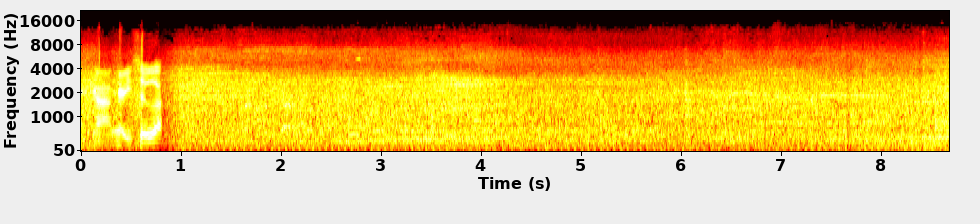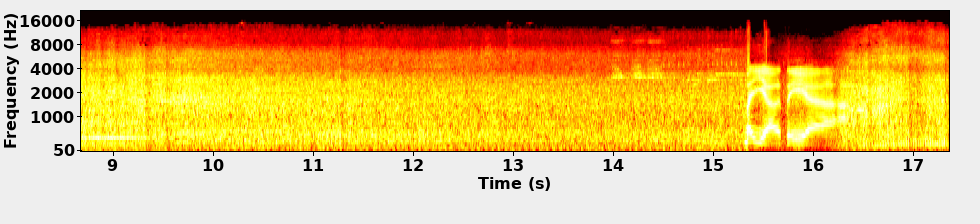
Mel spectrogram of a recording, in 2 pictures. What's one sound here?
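Motorbikes and cars hum steadily along a busy street outdoors.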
